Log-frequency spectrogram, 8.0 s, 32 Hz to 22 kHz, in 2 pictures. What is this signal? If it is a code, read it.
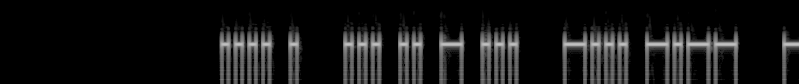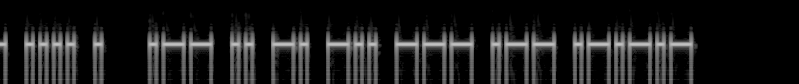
Morse code, heard as a keyed tone, about 34 wpm, 700 Hz. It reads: HE SITS BY THE WINDOW.
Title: Easy Phrases 35wpm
